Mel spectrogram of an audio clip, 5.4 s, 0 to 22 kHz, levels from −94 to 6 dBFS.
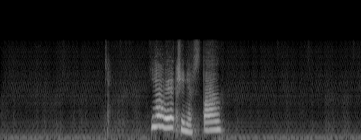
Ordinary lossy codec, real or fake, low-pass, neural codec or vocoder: none; fake; none; codec, 16 kHz, 0.5 kbps, FreqCodec, smaller model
